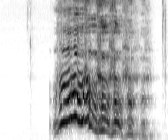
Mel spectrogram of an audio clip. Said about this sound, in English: The horse is panicking, rearing up, nickering just a foot away.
